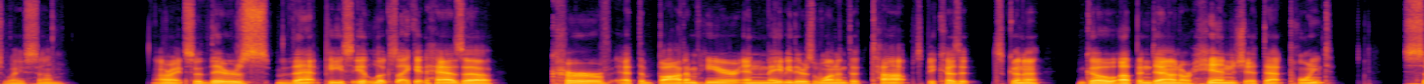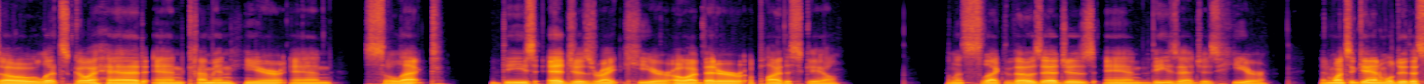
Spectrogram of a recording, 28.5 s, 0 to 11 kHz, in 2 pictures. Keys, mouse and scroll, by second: 0.1 middle click, 0.5 Tab, 0.8 middle click, 1.4 s, 1.6 middle click, 13.7 middle click, 14.2 scroll up 2, 14.5 shift+middle click, 15.0 Tab, 15.3 scroll up 2, 15.6 middle click, 17.2 alt+a, 17.5 2, 18.9 alt+z, 19.5 click, 20.6 shift+click, 21.3 Tab, 21.9 ctrl+a, 23.0 Tab, 24.1 middle click, 25.8 shift+click, 26.7 shift+click, 27.2 middle click, 28.1 middle click.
